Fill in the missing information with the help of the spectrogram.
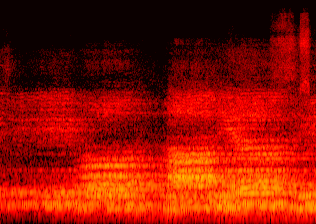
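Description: Choir singing Byzantine-rite liturgical chant in long held notes, swelling louder about two and a half seconds in.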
